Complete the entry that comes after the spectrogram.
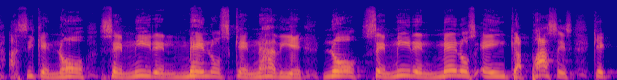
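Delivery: loud, slow, drawn-out preaching to the crowd; fiery preaching. Acted. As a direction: preach it at full force, every word stretched. Preacher exhorting the congregation.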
